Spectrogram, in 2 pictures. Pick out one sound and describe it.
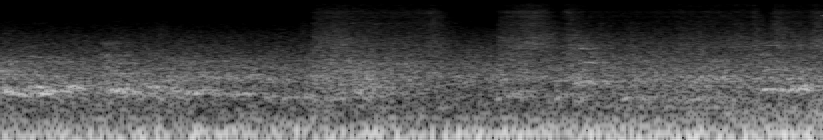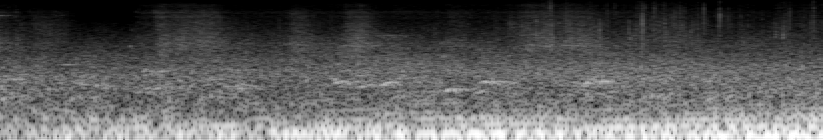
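A small dog's paws patter softly on brick paving.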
